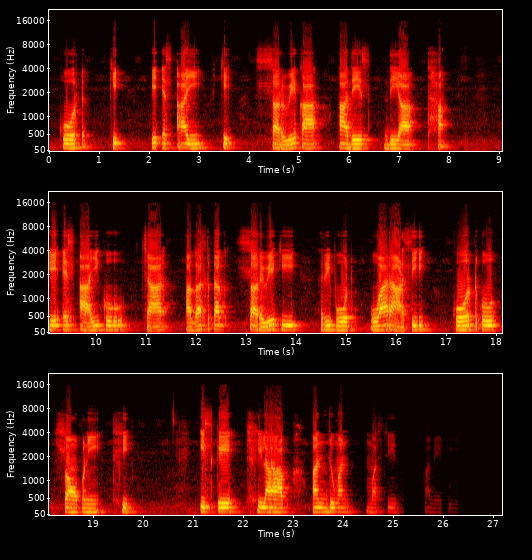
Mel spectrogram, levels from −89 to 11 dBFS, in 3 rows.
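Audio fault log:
10.36 s and 16.46 s, overlapping chunks: at each point about 100 ms of audio plays twice, heard as a brief stutter with a click at the seam. The two joins are about 6 s apart, which points to the audio being handled in 6-second chunks where each new chunk starts slightly before the previous one ended. A dropout or gap would remove material; here nothing is missing and the short passage repeats instead, always at the same regular interval.
23.63 s to 27.18 s, truncation distortion on a fade: the fade-out that begins around 23.6 s slides down smoothly at first, then turns gritty and grainy as the level falls. From about 24.83 s the grit is at its worst. This points to the fade being calculated at roughly 10-bit resolution without dither, so the quietest parts of the waveform collapse into a few coarse steps. Unlike steady hiss or background noise, the roughness follows the signal and gets worse as the level drops.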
